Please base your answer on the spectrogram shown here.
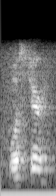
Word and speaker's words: Worcester: So we're here with Barbara of the Wool Shed in Worcester. Yep.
